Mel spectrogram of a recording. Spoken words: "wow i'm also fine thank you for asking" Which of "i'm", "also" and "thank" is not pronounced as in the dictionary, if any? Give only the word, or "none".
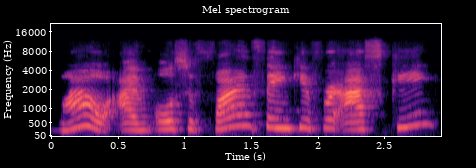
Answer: none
